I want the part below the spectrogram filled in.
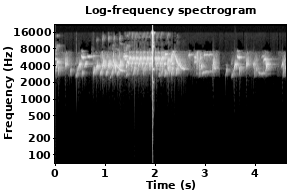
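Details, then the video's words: Goldfinch tutoring song in an approved 'language' style, recorded clean: dense high twittering with a rapid buzzy trill in the middle, one sharp click, then scattered chirps trailing off. "تسجيل صوت حسون لغة معتمدة للتعليم"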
